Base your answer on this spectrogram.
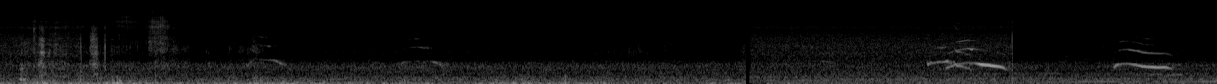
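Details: Kitten among village pets giving several short, thin, rising-then-falling mews, scattered through the recording and clustered toward the end. Rustling and handling noise sound early on over a low background hum.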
